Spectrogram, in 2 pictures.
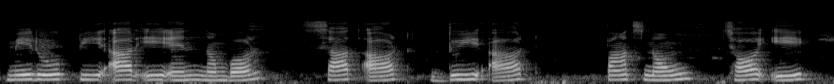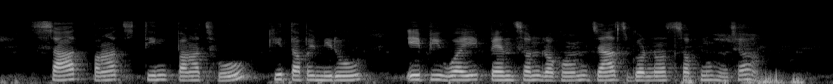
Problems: none marked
